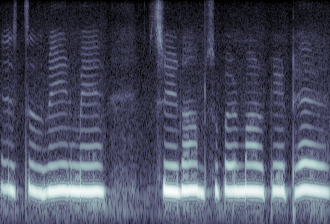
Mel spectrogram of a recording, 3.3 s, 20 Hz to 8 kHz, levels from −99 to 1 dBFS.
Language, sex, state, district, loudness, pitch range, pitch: Hindi, female, Bihar, Patna, -10 LUFS, 335-345 Hz, 345 Hz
